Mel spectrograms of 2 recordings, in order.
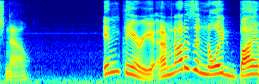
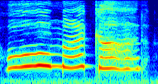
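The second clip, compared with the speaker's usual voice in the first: put-on much higher, slow drawn-out valley girl gasp; 3 dB louder, much slower than usual. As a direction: stretch it out high like a valley girl. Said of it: "I can hear that voice".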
